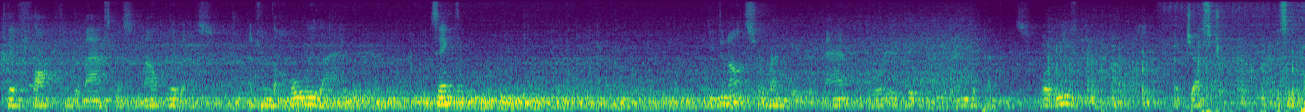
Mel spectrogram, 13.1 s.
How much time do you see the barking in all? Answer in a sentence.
You can't hear the barking here.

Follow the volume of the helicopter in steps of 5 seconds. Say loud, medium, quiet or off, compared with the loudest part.
loud, loud, medium.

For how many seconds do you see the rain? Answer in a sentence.
You can hear the rain for 13 seconds altogether.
